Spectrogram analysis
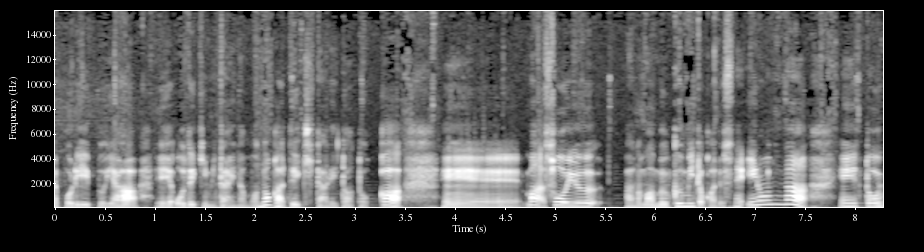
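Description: Animated woman explaining, low-pitched. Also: creaky. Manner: animated and chatty, frequent thinking fillers. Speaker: speech-language therapist. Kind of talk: casual explanatory talk.

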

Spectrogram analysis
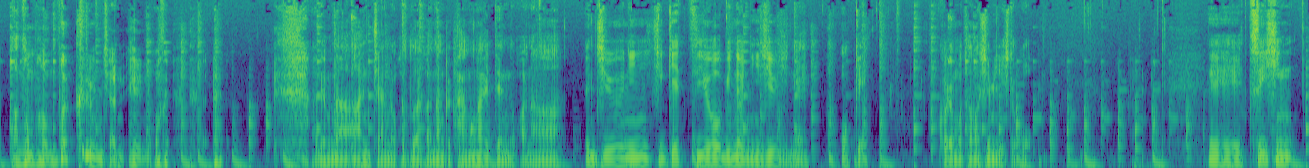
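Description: A man with a fairly low, slightly mellow voice hosts a casual solo audio show. He reads listener letters aloud and chats to himself with self-deprecating banter, laughing often.

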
